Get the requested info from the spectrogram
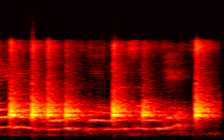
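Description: Chalk tapping and scraping on a chalkboard in quick strokes as numbers and a fraction are written, with a drawn-out hum of the writer's voice held underneath.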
